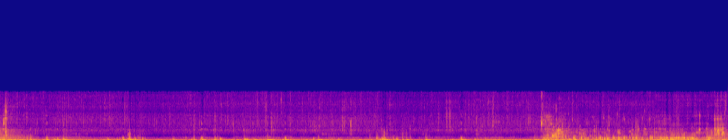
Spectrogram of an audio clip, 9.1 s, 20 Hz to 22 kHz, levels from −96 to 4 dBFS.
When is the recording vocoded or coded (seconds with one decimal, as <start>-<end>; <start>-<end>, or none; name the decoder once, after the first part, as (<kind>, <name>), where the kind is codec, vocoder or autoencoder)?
8.2-9.1 (codec, SNAC)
